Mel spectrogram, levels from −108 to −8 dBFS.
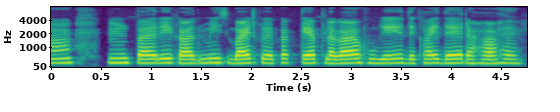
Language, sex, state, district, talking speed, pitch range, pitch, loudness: Hindi, female, Bihar, Saharsa, 190 wpm, 195-210 Hz, 205 Hz, -15 LUFS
